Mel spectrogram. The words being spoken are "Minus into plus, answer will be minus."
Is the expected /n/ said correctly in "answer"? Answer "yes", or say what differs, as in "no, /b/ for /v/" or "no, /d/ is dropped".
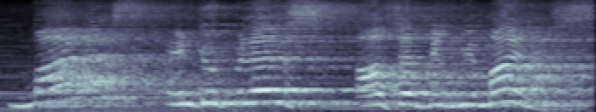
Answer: no, /n/ is dropped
